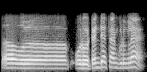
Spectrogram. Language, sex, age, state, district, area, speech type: Tamil, male, 45-60, Tamil Nadu, Thanjavur, urban, conversation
